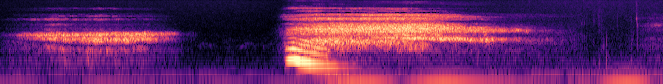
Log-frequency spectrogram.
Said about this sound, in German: Noch einen Atemzug mehr.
